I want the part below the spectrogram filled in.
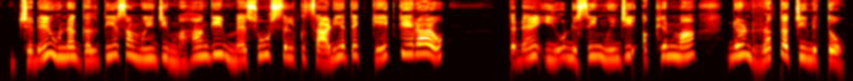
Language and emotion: Sindhi, angry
